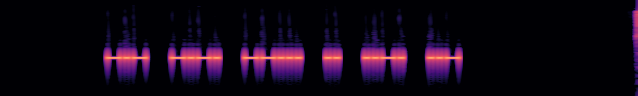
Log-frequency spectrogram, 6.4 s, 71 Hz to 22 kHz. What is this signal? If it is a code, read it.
Morse code, heard as a keyed tone, about 28 wpm, spaced as for 20 wpm, 700 Hz. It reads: KC7IFU
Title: USA Call Signs - 6 Characters - 2x Character Spacing - 28wpm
